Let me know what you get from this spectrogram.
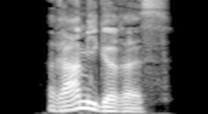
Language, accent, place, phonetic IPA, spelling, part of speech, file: German, Germany, Berlin, [ˈʁaːmɪɡəʁəs], rahmigeres, adjective, De-rahmigeres.ogg
- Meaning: strong/mixed nominative/accusative neuter singular comparative degree of rahmig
